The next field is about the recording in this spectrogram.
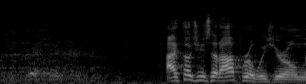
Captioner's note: audience laughing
